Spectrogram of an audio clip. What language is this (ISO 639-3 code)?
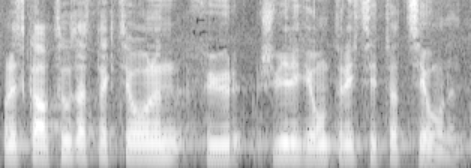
gsw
